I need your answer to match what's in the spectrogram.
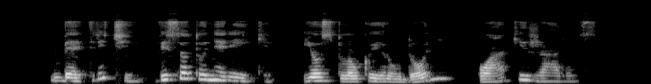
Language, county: Lithuanian, Panevėžys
